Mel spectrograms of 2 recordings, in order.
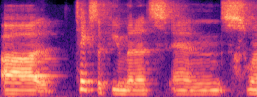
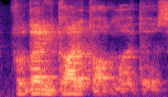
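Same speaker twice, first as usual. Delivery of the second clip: mob boss voice talking around cotton-stuffed cheeks. Showing how the Godfather talked with stuffed cheeks: Godfather voice. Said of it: "the Godfather's voice".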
